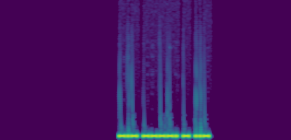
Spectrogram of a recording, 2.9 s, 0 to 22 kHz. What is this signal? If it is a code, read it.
Morse code, heard as a keyed tone, about 60 wpm, 700 Hz. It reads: K9TU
